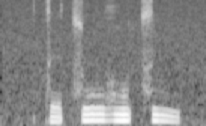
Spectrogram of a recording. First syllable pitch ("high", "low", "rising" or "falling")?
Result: low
